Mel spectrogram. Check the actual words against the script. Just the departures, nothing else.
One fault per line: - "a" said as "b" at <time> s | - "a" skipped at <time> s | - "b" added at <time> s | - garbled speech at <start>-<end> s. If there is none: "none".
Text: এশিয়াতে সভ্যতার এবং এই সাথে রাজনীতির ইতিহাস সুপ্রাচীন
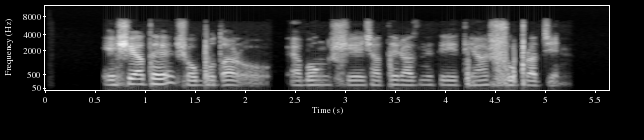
- "এই" said as "সেই" at 2.9 s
